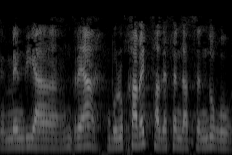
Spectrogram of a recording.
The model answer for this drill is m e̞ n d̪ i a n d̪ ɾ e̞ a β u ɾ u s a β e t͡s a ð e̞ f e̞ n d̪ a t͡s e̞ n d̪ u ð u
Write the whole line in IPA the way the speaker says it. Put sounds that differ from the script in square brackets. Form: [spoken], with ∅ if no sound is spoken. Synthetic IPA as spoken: m e̞ n d̪ i a n d̪ ɾ e̞ a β u ɾ u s a β e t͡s a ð e̞ f e̞ n d̪ a t͡s e̞ n d̪ u [ɣ] u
